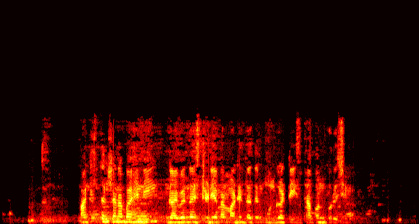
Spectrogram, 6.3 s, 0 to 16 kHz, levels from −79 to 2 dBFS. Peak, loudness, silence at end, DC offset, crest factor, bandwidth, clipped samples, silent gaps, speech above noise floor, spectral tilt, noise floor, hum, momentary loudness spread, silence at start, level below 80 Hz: -2 dBFS; -16 LUFS; 0.3 s; under 0.1%; 16 dB; 8.2 kHz; under 0.1%; none; 26 dB; -5 dB/octave; -42 dBFS; none; 17 LU; 0.15 s; -54 dBFS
